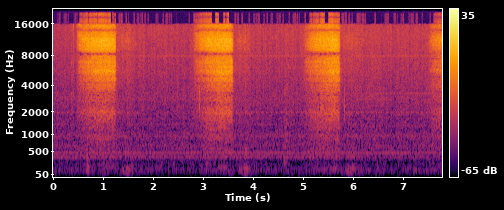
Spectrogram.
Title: puppy snoring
